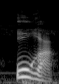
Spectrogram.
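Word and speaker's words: hygge: Bien, y llegamos a la última palabra, último palabra raro de hoy, que se escribe hije, pero ya hemos dicho que se pronunciaba uga, y ahora veremos por qué.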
